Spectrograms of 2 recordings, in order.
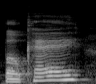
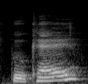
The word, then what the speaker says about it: bouquet: help you remember, no bouquet or new bouquet. And then the letters QU say the k sound in English, and then the ET says the A diphthong, just like in say or day.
